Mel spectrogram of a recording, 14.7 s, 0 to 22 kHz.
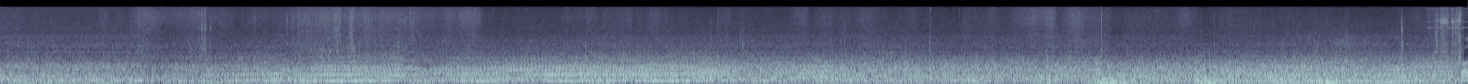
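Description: Steady road roar and wind rushing heard from the back seat of a VW Tiguan with a 2-litre engine driving at speed, a continuous loud broadband drone without talk.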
